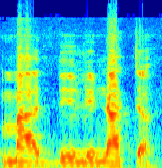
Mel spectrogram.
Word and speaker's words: Madelenat: Et juste à mon extrême gauche, c'est Marion Madelenat. J'ai bien prononcé. Madelena. Ok, donc on ne prononce pas le T.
